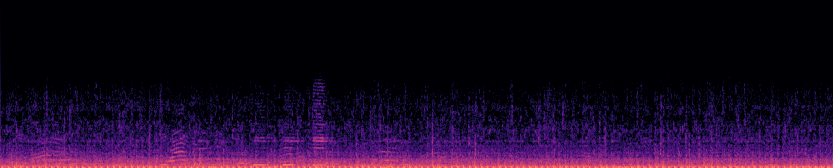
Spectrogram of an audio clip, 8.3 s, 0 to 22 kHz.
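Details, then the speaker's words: KTM RC200 riding on the road after a homemade fix for the typical annoying noise: even engine drone with a steady beat and no rattle or buzz; the noise is gone. "जैसा कि आपने अभी proof में देख ही लिया होगा कि finally हम इस अननोइंग नॉज से छुटकारा मिल चुका है रियल वर्ल्ड टेस्ट में भी हमारा जो गड प्रॉपर्ली वर्क कर रहा है"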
